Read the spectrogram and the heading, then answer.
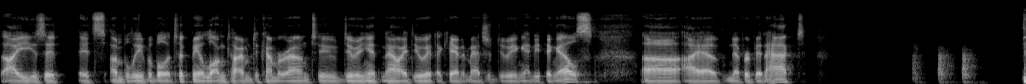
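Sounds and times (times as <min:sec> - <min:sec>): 
speech: 0:00.1 - 0:08.2
knocking on wood: 0:09.2 - 0:09.8.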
